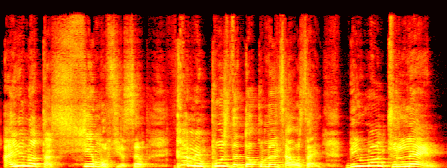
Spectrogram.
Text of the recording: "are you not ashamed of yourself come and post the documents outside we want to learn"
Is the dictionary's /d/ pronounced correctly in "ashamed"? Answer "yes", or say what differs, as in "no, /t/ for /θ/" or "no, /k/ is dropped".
no, /d/ is dropped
